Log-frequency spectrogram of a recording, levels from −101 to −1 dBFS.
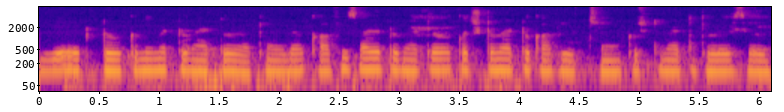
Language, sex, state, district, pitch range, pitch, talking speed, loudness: Hindi, male, Bihar, Darbhanga, 125-135 Hz, 130 Hz, 215 wpm, -35 LUFS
